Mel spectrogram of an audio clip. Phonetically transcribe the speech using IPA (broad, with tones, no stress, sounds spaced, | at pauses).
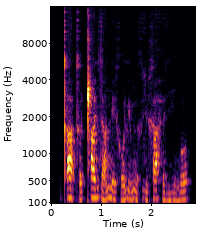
kʼ a˧˩ kʼ ə˩˥ ǁ a˦˥ lʲ z a˩˥ n e˧˩ x o˩˥ lʲ o˩˥ ŋ ə˩˥ x z y˩˥ x a˦˥ h ɘ˧˩ z j i˧˩ ŋ o˦˥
